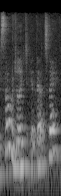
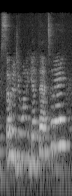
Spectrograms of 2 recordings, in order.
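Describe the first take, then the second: First: Steady, assured question; calm and certain closing question; confident ask. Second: High, timid asking voice, pitched up and unsure; a scared rookie's high, hesitant question; nervous ask. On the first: Shown as a demonstration. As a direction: ask like you expect a yes. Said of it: "Ask for the order like this". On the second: Retold or imitated. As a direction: ask meekly, as if afraid of a no. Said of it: "I looked scared and I was, like, nervous".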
